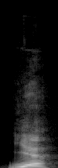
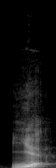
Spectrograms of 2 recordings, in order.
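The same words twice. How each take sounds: First: The pitch does not fall on the syllable. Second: The pitch falls on the syllable. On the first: The speaker calls it wrong. "So it's not yeah" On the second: The speaker calls it right. "you have to say it with a falling intonation"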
